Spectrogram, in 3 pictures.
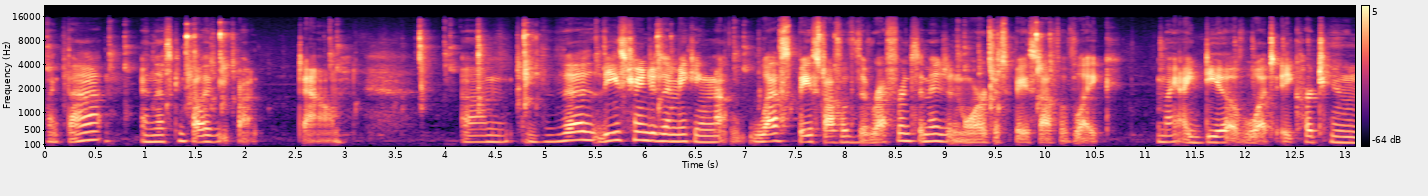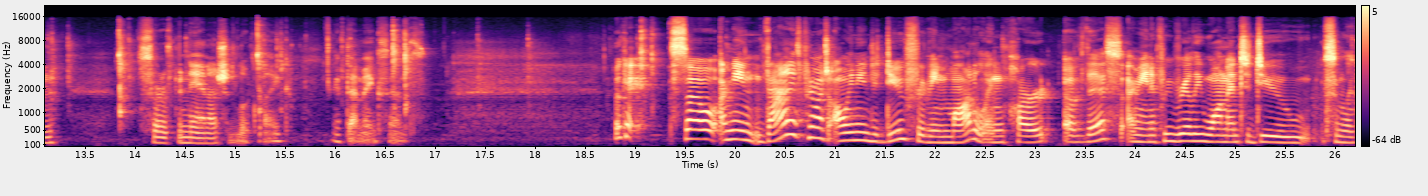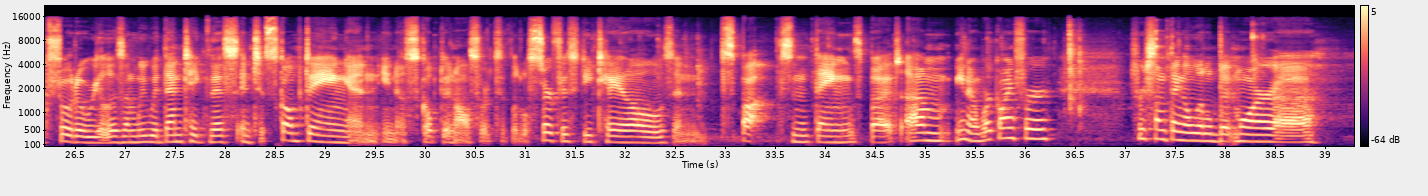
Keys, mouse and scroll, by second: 1.4-1.7 typing, 4.8 r, 6.1 s, 7.7 ctrl+b, 9.4 Tab, 9.9 typing, 16.5 Tab, 19.9 Tab, 36.4 Tab, 38.2 s.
